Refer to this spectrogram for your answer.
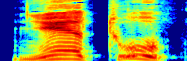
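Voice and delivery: drawn out, insistent. Acted. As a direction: lean on "Нету!" stubbornly. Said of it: "протяжно настойчиво повторил внук".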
